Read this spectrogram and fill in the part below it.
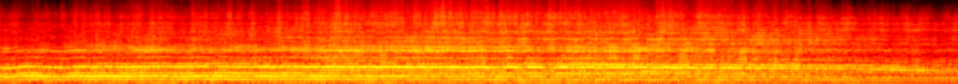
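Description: Racing powerboats on a water course produce a loud, sustained engine drone that holds steady with a slight swell throughout, with no other sounds over it.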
